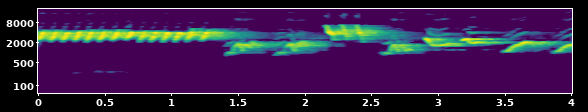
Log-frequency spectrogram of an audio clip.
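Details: White-rumped shama song used as a lure to provoke other shamas: a fast run of repeated bright whistled notes, then varied rising and falling whistled phrases with sharp high slurs.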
